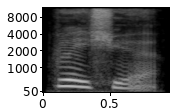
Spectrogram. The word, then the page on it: 瑞雪: ruì xuě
